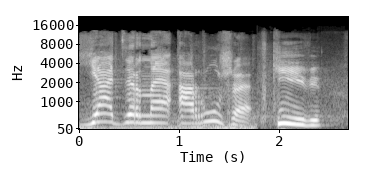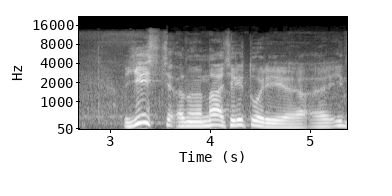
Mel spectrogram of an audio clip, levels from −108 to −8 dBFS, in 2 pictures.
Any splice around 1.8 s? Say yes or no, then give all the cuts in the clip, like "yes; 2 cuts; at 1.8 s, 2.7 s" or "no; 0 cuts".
yes; 1 cut; at 1.8 s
